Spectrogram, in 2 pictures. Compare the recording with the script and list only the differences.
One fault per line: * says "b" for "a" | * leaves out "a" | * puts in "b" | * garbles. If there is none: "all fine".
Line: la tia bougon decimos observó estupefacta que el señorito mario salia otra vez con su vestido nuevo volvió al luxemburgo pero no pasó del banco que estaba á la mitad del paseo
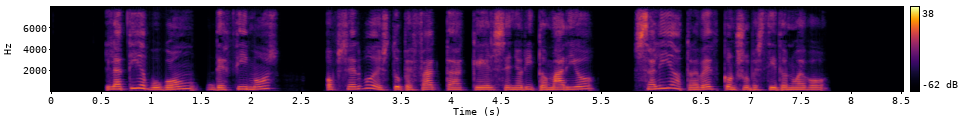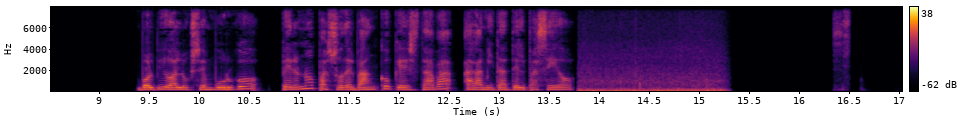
all fine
